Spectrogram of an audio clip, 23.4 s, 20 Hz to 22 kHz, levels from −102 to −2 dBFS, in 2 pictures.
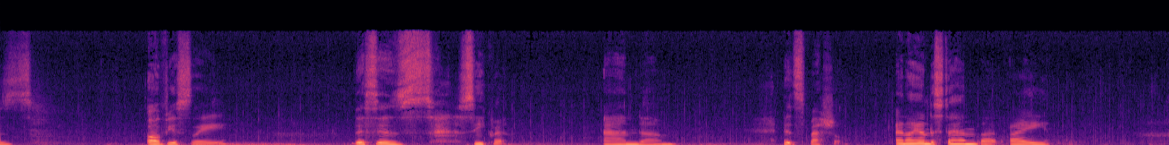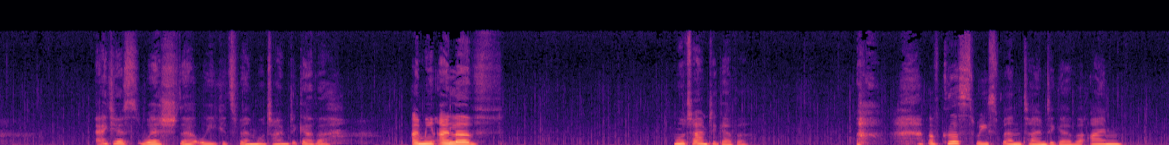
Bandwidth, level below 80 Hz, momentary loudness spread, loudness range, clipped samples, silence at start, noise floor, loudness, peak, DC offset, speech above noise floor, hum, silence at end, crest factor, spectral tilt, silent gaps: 17.5 kHz; -66 dBFS; 20 LU; 8 LU; under 0.1%; 0 s; -64 dBFS; -32 LUFS; -12 dBFS; under 0.1%; 33 dB; none; 0.45 s; 22 dB; -4.5 dB/octave; none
